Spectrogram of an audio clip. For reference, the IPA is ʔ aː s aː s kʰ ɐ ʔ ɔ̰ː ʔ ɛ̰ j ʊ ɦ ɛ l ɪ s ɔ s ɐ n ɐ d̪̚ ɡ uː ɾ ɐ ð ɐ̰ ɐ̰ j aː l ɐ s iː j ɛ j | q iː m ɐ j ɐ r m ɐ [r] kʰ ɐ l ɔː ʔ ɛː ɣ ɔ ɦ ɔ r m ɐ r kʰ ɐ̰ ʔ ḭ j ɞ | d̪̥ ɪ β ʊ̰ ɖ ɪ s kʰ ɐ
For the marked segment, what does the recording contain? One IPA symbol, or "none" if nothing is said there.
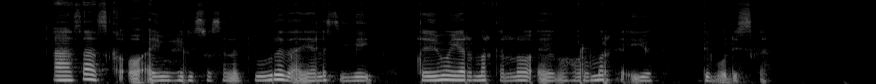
r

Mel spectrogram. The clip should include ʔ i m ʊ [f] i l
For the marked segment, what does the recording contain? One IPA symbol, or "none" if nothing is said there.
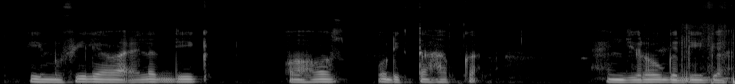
f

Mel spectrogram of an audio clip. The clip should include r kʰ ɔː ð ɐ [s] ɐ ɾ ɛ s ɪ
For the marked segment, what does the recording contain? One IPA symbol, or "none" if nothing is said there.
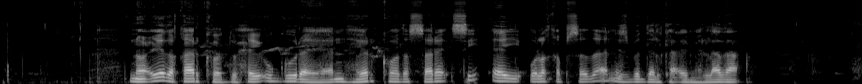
s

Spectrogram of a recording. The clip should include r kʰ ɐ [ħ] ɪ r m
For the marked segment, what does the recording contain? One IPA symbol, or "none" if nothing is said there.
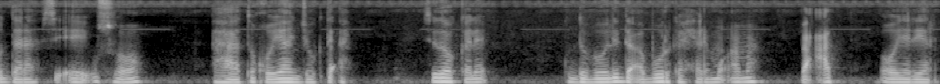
ħ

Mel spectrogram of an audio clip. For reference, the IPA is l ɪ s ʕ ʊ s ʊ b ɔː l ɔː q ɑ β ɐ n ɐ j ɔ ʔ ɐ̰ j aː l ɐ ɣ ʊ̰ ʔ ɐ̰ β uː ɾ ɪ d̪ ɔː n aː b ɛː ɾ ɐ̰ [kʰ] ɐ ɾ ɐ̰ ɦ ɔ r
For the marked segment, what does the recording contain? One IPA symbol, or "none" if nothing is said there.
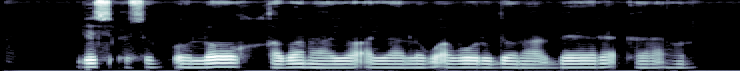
kʰ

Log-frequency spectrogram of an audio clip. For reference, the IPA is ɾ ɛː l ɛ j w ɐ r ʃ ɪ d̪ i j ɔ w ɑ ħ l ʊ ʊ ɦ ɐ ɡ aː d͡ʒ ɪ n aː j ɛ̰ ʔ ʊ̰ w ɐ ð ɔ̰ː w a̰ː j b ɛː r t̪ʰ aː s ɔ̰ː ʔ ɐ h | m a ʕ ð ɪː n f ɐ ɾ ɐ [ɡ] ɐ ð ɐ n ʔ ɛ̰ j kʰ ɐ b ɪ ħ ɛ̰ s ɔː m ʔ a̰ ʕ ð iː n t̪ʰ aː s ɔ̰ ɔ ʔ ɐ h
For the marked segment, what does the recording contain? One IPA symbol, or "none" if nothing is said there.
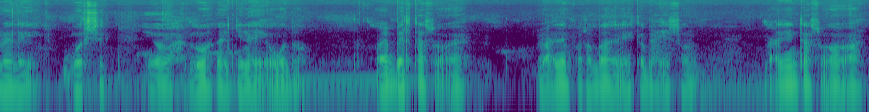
b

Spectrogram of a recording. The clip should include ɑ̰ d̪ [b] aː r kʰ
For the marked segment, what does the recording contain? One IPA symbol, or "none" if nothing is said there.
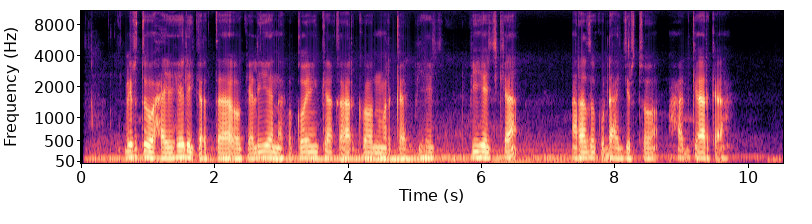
ɡ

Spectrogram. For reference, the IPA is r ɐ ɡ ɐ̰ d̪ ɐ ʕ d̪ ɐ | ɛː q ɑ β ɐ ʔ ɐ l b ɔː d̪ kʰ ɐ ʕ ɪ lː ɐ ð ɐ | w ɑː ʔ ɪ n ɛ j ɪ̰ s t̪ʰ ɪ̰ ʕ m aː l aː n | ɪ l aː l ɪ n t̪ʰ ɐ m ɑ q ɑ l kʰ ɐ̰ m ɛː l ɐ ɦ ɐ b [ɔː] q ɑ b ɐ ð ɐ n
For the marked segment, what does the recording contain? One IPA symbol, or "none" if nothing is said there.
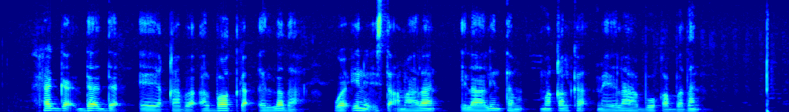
uː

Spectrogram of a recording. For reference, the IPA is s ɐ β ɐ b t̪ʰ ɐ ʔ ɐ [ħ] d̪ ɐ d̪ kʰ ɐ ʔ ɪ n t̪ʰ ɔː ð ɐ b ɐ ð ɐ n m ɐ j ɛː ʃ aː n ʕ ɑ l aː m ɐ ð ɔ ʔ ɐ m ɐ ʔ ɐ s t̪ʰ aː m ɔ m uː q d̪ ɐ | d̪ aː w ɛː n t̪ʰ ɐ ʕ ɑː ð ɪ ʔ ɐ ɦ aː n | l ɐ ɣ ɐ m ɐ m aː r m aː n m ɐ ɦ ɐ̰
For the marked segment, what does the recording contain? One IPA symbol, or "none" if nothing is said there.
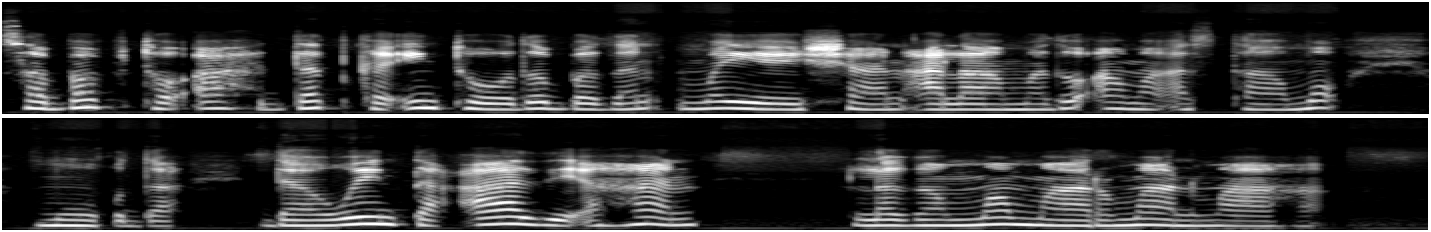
h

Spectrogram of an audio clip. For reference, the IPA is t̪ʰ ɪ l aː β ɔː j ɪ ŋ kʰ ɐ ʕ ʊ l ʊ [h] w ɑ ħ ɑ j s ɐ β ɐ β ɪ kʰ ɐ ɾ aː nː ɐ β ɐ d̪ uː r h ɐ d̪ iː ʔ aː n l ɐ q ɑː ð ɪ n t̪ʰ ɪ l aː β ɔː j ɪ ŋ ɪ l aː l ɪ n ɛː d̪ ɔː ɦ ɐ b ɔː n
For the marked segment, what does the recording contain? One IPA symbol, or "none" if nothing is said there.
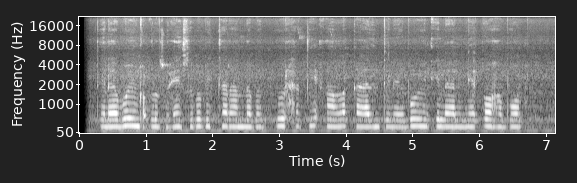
s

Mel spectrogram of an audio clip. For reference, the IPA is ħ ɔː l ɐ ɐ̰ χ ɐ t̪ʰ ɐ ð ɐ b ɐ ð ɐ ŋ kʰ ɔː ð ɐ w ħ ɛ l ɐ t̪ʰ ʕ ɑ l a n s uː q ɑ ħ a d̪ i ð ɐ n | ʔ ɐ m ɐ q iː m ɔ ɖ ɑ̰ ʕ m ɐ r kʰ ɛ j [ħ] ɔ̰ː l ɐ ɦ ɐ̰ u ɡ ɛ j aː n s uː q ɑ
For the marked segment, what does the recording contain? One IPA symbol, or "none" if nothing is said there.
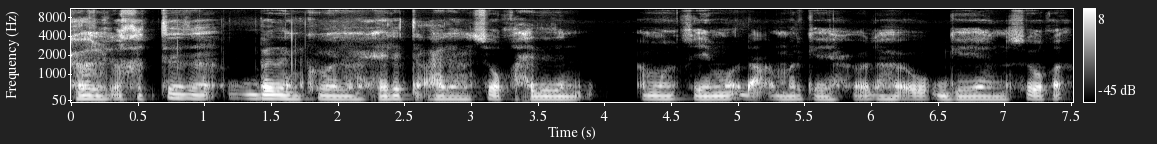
ħ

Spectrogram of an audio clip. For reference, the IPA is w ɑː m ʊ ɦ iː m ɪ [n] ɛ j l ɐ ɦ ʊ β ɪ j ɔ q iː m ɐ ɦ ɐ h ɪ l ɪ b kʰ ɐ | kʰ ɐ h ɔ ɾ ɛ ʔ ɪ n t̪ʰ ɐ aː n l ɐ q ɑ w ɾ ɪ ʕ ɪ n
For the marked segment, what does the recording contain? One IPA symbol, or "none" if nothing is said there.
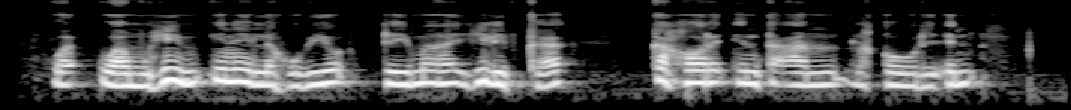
n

